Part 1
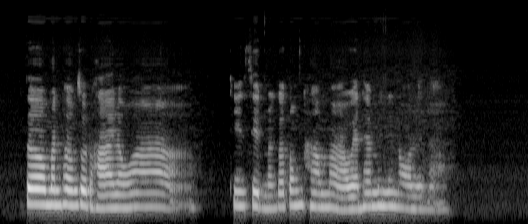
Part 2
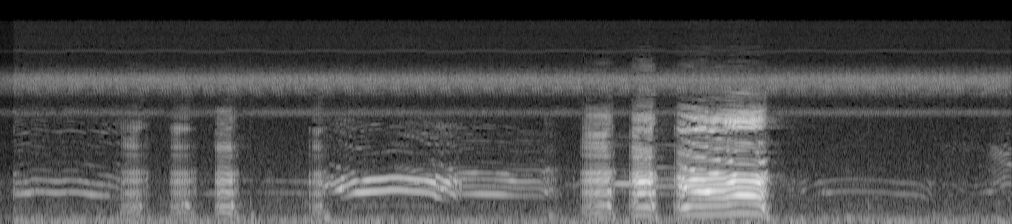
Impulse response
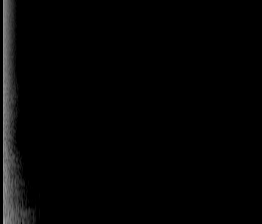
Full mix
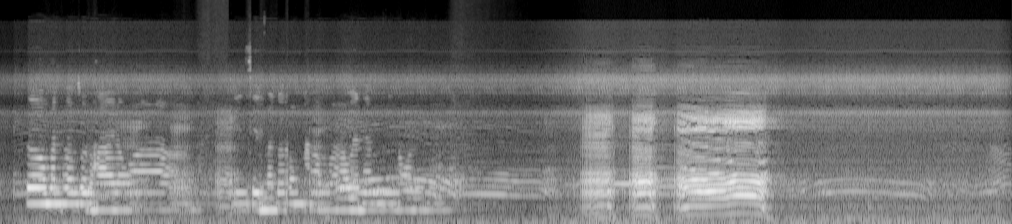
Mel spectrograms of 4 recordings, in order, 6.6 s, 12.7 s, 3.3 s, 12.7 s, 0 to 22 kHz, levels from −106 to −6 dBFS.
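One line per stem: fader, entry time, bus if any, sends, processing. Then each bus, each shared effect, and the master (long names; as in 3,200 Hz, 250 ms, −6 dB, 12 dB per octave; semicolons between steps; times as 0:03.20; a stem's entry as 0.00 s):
+3.0 dB, 0.00 s, no send, phases set to zero 90 Hz; level that may fall only so fast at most 25 dB per second
−5.0 dB, 0.00 s, send −10 dB, compressor on every frequency bin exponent 0.6; high-shelf EQ 2,800 Hz +8 dB; automatic ducking −12 dB, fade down 0.65 s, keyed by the first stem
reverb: on, pre-delay 4 ms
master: automatic gain control gain up to 6 dB; one half of a high-frequency compander decoder only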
